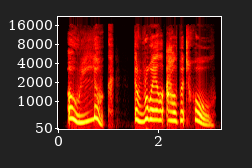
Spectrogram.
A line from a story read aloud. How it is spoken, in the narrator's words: Cordelia cried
